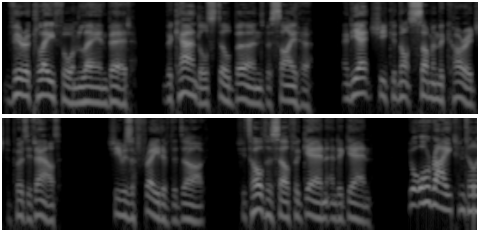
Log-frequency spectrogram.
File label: Audio Book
